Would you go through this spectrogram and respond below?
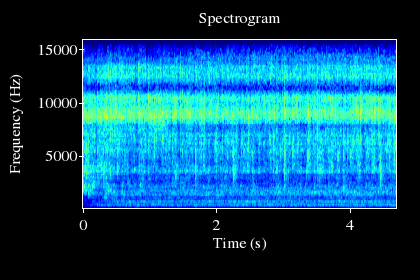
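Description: Cold tap water pours in a steady, quiet stream, a constant hiss with faint splashing and no voices.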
